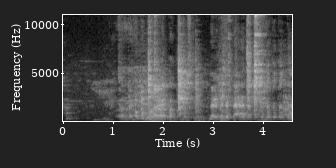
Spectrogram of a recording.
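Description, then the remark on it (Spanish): Plates and dishes clatter and clink repeatedly as they're collected from the table and carried away, with a bright, busy rattle of crockery and cutlery, and some low voices and a chuckle underneath. “Si gusta, te llevo los platos.”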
